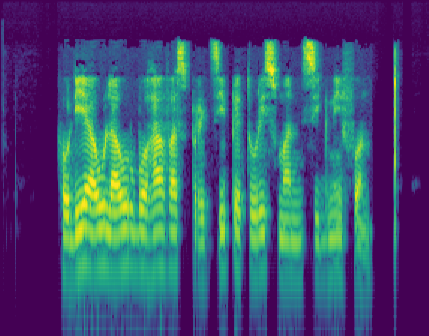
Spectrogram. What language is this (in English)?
Esperanto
